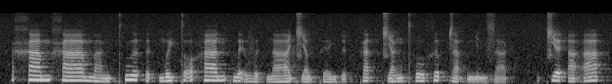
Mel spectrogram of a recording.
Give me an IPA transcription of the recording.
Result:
xa˧m xaː˧ma̤˨˩ŋ t̪ʰu˧ə̯ʔə˨˩t̚mə˨˦jt̪ɔ̰˧˥ haː˧nkwɛ̰˧˨ və˨˩t̚naː˨˦t͡ɕa˧˩wkɛ̤˨˩j ɗə˨˩t̚ka˦˥t̚ t͡ɕa˨˦ŋt̪ʰo˧xə˦˥p̚za̰ː˧˨m ɲə˧˩nza˨˩k̚ | t͡ɕɛ˧ ʔa̰ː˧˥

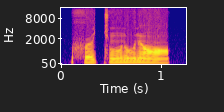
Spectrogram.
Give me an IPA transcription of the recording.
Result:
fə˞cũ ɾu ɾʲɔ̃

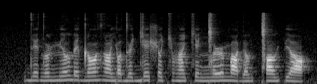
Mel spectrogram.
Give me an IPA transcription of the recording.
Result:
dedɔ̃ɳmʲɑ̃ɳ ɽedɽɔ̃ zɑ̃jɔdə˞ɟe ʃɔcvãc eŋ͡ǀə˞ mɑɡɑɳǀɑɳ pʲɑ

